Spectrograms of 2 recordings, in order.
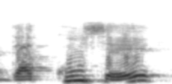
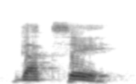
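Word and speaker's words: がくせい: Esto no se pronuncia gakuse, sino gakse.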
